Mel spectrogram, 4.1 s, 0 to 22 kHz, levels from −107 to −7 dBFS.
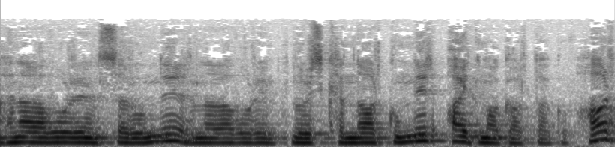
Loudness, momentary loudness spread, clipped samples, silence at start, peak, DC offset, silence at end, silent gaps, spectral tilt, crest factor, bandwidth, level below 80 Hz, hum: -18 LUFS; 6 LU; under 0.1%; 0 s; -2 dBFS; under 0.1%; 0 s; none; -8.5 dB/octave; 14 dB; 10.5 kHz; -48 dBFS; none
